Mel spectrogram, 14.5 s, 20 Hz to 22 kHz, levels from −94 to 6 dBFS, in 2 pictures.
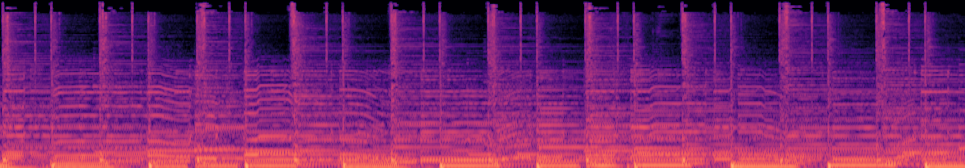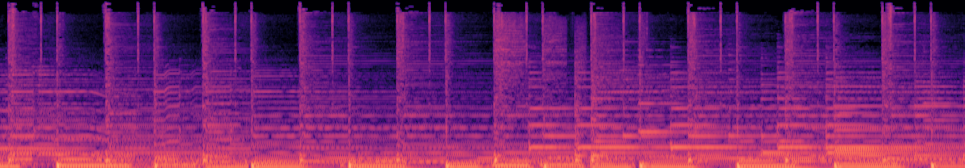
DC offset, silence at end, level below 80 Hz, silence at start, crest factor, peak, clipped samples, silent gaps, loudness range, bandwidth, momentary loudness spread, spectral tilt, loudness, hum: under 0.1%; 0 s; -28 dBFS; 0 s; 16 dB; -6 dBFS; under 0.1%; none; 1 LU; over 20 kHz; 3 LU; -6 dB/octave; -25 LUFS; none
